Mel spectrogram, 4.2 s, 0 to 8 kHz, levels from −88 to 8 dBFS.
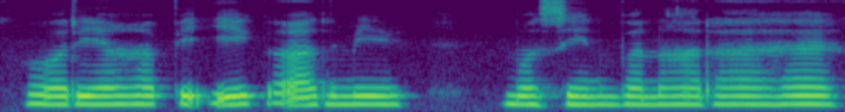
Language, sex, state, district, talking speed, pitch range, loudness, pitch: Hindi, female, Jharkhand, Palamu, 130 wpm, 220-225 Hz, -13 LUFS, 220 Hz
